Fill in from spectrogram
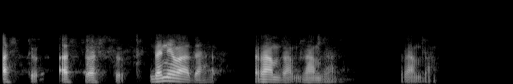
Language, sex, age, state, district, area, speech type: Sanskrit, male, 30-45, Karnataka, Udupi, urban, conversation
